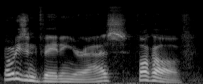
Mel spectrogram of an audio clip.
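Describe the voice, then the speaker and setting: A man giving casual, sarcastic reaction commentary over a clip, swearing freely and tossing off quick asides. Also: medium pitch, very animated. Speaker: political commentator reacting to a video.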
